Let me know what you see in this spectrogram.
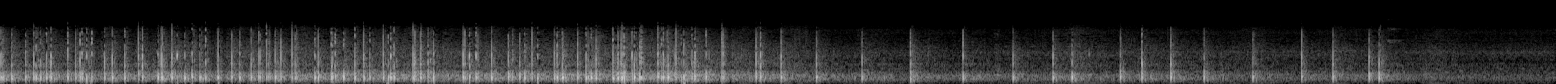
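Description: Aerial fireworks exploding: a dense volley of rapid bangs and crackling for about eight seconds, then thinning to single bangs about two a second, which stop shortly before the end.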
